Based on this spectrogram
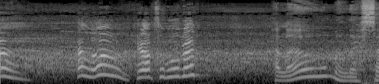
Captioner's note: makes a nervous sound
